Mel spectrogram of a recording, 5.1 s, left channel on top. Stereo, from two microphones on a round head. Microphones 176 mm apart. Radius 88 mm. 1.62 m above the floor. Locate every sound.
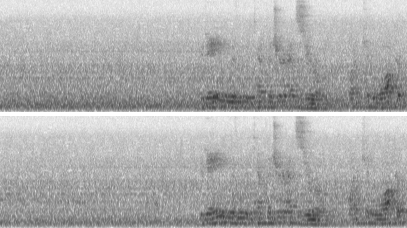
2.5 s a man speaking: 80° right, 4 m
